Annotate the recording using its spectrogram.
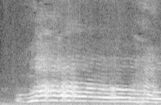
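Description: A young child's long, high-pitched squeal of excitement, a single held cry that starts about a third of a second in and slowly falls in pitch.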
